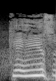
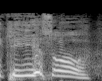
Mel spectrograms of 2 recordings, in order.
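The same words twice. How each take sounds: First: Said in the usual way. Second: Shocked drawn-out question. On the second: Retold or imitated. Pastor stopping his friend from fighting, slow shocked disbelief. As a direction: stretch out a slow, stunned que isso.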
